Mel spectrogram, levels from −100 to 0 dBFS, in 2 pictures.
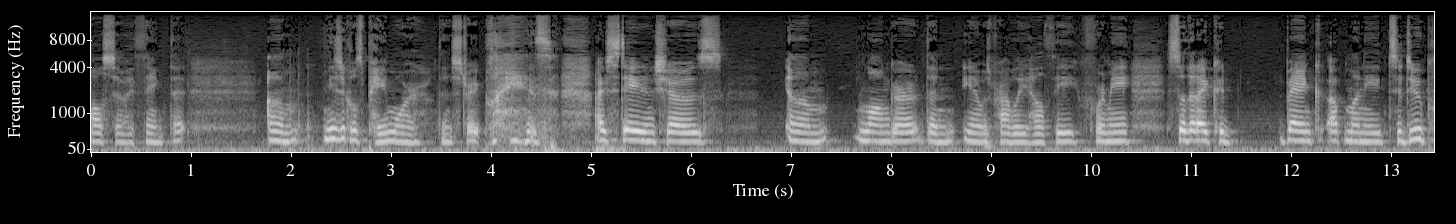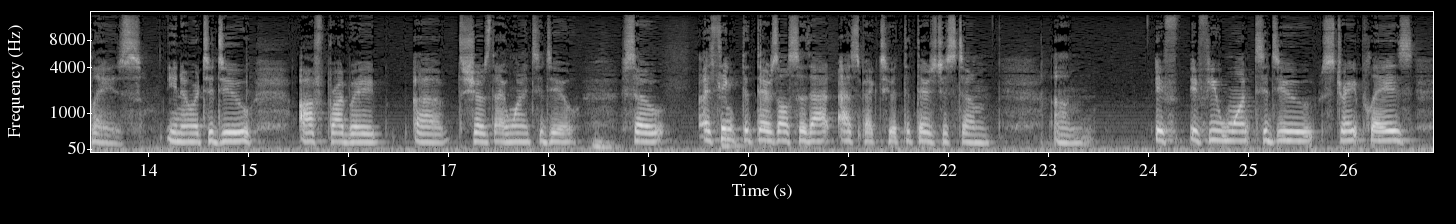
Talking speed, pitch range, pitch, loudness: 160 wpm, 185-215 Hz, 200 Hz, -24 LUFS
